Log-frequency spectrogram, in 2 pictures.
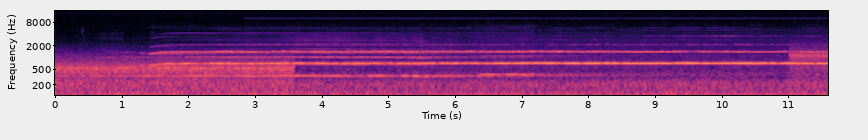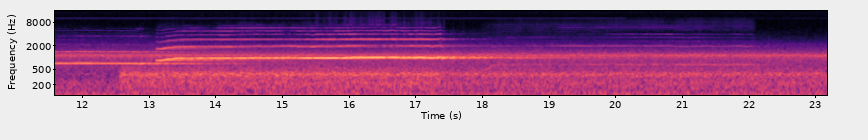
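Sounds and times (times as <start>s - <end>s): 
singing: 1.3s - 22.4s.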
